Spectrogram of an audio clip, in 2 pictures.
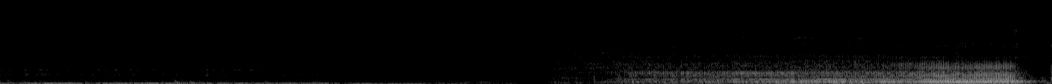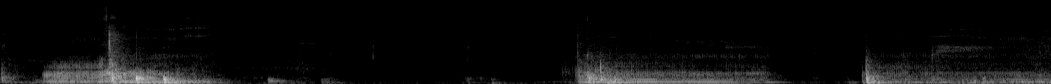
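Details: Alaska the caracal, grumpy while playing with a carpet, makes harsh, noisy growling bursts, several seconds long and broken by silent gaps, with sharper hissing peaks among them.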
